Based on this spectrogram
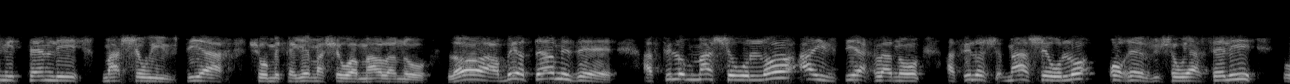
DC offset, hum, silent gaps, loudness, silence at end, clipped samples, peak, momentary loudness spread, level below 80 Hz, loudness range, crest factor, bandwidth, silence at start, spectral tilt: under 0.1%; none; none; -26 LUFS; 0 s; under 0.1%; -10 dBFS; 7 LU; -68 dBFS; 2 LU; 16 dB; 4.4 kHz; 0 s; -9 dB/octave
